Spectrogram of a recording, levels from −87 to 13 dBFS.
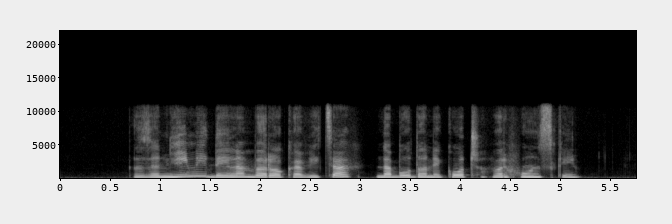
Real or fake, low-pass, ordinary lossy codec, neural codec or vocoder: fake; 10.8 kHz; none; codec, 44.1 kHz, 2.6 kbps, SNAC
